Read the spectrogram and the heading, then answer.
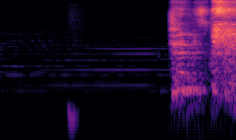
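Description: sneeze

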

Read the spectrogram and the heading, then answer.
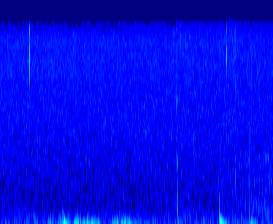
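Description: heartbeat

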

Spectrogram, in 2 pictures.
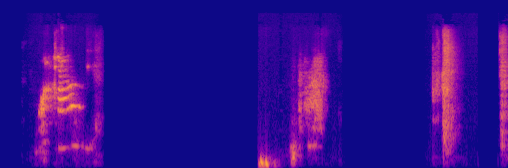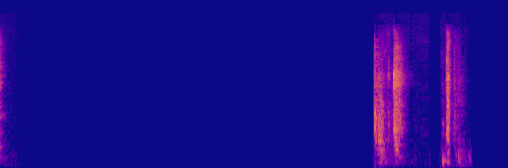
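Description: cat meowing

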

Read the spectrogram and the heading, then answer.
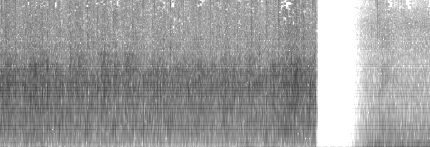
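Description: applause

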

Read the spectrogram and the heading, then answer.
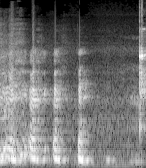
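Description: glasses clinking

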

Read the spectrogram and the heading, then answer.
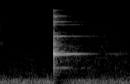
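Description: glasses clinking

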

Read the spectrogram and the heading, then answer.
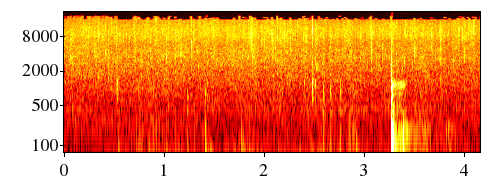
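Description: rain falling

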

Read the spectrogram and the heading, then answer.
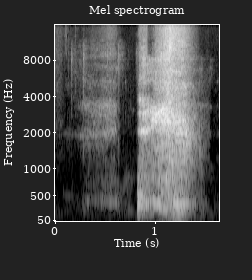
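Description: sneeze

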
